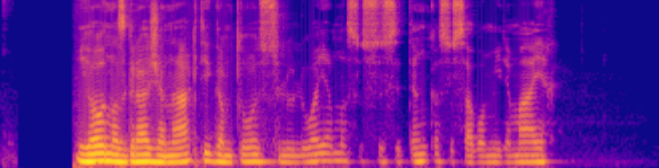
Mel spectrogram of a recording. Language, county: Lithuanian, Tauragė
